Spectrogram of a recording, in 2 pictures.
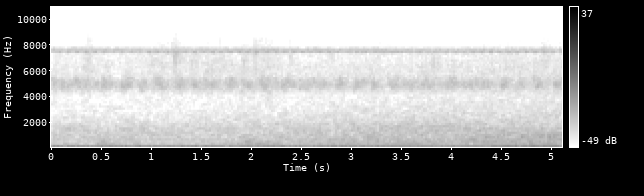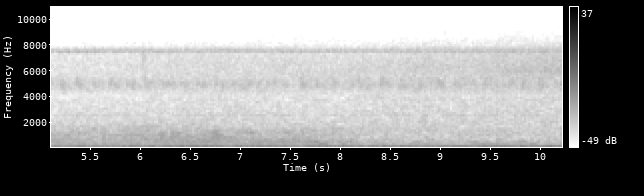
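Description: Insects droning steadily in the trees: a continuous high-pitched trill that holds one pitch throughout, over a low, steady rumble.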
